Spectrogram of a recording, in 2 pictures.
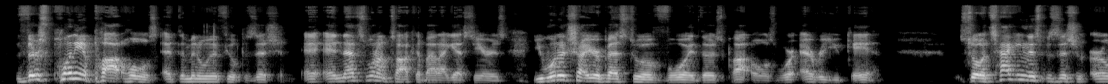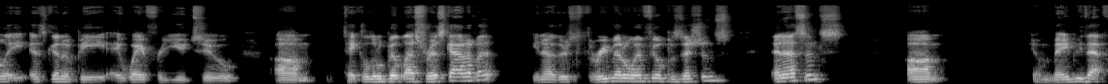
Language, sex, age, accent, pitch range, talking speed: English, male, 30-49, American, 120-180 Hz, 190 wpm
